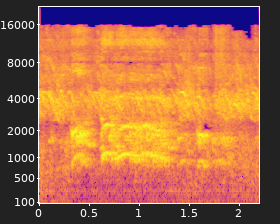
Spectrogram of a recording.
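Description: Jungle fowl at a large Thanh Hoa breeding farm, a loud close rooster crow with a wavering drawn-out call, followed by short clucks and a further brief crow.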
